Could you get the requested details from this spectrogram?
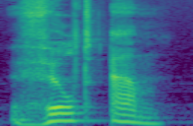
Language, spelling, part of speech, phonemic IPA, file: Dutch, vult aan, verb, /ˈvʏlt ˈan/, Nl-vult aan.ogg
- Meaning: inflection of aanvullen: 1. second/third-person singular present indicative 2. plural imperative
